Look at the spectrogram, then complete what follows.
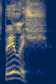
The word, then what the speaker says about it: Balish: And a huge hospitality meets welcome to Douglas Baish.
